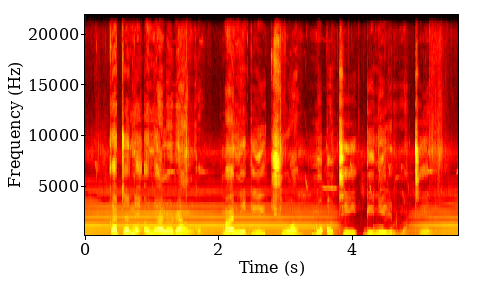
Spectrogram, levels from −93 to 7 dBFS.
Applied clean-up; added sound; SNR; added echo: none; Bowed string instrument; 10 dB; none.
